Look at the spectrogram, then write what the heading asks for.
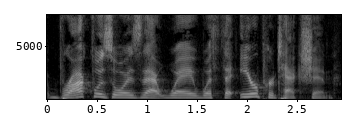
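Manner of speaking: ordinary delivery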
